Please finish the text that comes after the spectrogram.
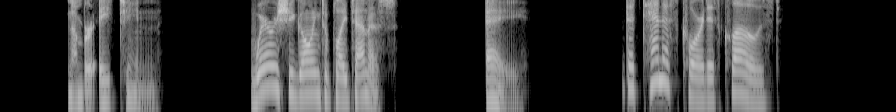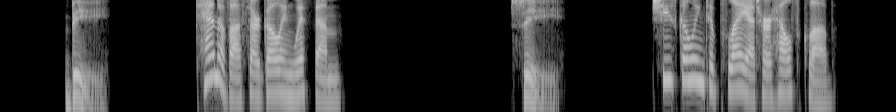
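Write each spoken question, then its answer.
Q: Where is she going to play tennis?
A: C: She's going to play at her health club.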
